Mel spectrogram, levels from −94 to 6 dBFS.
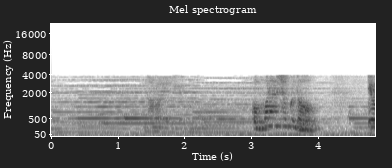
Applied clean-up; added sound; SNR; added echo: none; none; none; reverberation time 0.3 s.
